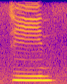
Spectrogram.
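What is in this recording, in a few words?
"zin3", Cantonese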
